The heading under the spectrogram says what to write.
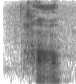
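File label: "hao3" Chinese, female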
